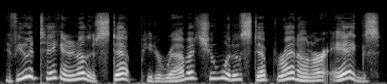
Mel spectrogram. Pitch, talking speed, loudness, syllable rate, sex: 215 Hz, 250 wpm, -15 LUFS, 6.0 syllables/s, male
